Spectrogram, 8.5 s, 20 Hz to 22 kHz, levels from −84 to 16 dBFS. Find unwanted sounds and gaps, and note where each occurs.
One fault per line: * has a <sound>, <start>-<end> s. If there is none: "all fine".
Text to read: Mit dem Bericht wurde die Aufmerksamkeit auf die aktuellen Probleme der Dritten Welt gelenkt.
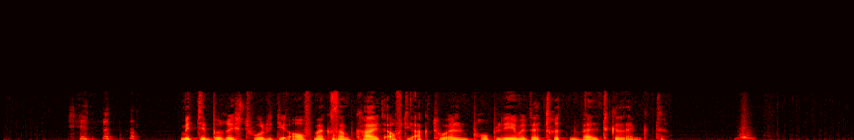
* has a laugh, 0.7-1.4 s
* has a whoosh, 7.3-7.6 s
